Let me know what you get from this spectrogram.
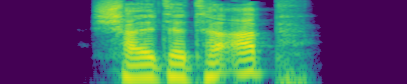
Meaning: inflection of abschalten: 1. first/third-person singular preterite 2. first/third-person singular subjunctive II
- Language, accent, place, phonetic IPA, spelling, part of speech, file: German, Germany, Berlin, [ˌʃaltətə ˈap], schaltete ab, verb, De-schaltete ab.ogg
